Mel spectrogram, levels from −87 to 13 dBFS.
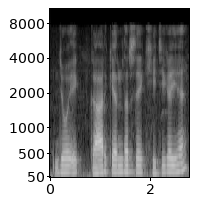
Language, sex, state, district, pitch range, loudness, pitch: Hindi, male, Bihar, Patna, 125-135 Hz, -16 LUFS, 130 Hz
